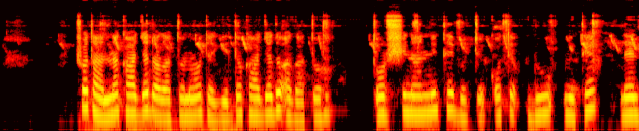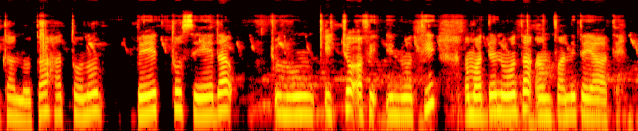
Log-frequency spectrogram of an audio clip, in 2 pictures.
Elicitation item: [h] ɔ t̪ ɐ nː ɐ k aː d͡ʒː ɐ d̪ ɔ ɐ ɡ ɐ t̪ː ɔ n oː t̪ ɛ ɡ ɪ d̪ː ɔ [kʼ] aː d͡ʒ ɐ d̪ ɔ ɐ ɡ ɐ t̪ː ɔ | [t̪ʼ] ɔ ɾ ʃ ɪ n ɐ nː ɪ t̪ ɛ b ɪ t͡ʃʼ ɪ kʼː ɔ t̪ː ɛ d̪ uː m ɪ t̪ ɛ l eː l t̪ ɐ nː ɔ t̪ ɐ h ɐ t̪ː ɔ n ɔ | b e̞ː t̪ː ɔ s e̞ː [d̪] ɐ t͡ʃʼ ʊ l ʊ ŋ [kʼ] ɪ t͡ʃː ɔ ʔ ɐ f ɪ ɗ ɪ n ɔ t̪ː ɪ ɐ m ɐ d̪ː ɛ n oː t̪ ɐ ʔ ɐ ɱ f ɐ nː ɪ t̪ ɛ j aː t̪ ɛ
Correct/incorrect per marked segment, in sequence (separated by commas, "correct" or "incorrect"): incorrect, incorrect, correct, correct, correct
